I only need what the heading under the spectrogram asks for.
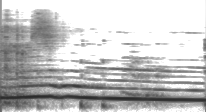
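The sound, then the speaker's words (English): A voice imitates a dog's howl: one long, loud, steady wail that slowly sinks in pitch over about two seconds, with faint rough sounds beneath it. “I feel there'll be some dogs barking as well.”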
